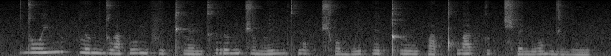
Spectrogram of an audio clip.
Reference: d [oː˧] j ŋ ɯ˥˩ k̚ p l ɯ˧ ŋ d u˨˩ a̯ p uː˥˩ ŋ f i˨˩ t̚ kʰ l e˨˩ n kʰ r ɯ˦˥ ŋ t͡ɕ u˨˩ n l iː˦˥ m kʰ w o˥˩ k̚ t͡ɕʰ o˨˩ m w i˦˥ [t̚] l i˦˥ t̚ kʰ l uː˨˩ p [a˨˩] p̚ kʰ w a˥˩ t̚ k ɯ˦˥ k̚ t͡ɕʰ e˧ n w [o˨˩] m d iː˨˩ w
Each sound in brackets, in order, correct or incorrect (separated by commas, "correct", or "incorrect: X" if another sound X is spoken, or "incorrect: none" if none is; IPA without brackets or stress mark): incorrect: oː˦˥, correct, correct, incorrect: o˥˩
